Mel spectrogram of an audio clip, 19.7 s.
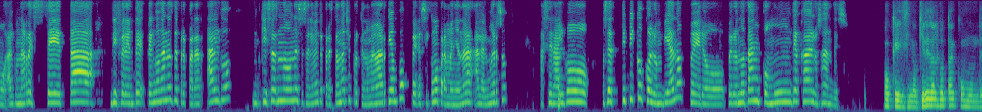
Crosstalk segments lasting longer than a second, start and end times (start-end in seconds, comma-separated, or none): none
